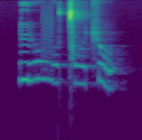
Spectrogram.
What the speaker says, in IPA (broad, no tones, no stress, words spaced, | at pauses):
lʲo̤vo̤ ǀo̤ʈ͡ʂu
